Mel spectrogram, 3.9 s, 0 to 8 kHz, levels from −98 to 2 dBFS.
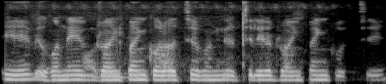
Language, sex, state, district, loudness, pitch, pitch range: Bengali, male, West Bengal, Paschim Medinipur, -24 LUFS, 155 Hz, 155-160 Hz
